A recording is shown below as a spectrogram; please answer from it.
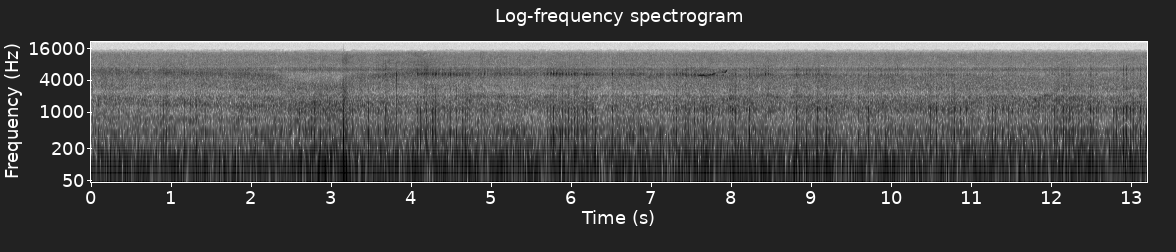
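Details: Cat purr: a continuous deep rumble of rapid, regular throbs holding the same level throughout, interrupted only by a single sharp tick a little past three seconds.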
